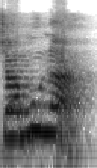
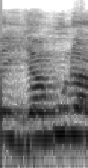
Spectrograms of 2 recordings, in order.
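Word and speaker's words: Yamuna: ইয়ামুনা river Delhi district যমুনা actually উচ্চারণটা ইয়ামুনা নয় মানে ইয়ামুনা হয় উচ্চারণটা যমুনাটা হলো যেটা বাংলাদেশে যাচ্ছে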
